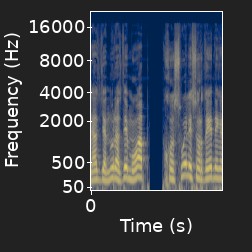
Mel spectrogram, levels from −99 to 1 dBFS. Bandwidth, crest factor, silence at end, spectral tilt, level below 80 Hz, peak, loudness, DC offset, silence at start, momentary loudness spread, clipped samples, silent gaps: 16.5 kHz; 16 dB; 0 s; -5.5 dB/octave; -48 dBFS; -4 dBFS; -21 LUFS; under 0.1%; 0 s; 9 LU; under 0.1%; 1.17-1.42 s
